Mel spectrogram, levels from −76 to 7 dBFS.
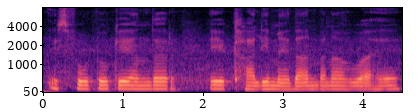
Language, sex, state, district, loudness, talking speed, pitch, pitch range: Hindi, male, Gujarat, Valsad, -16 LUFS, 135 wpm, 125 Hz, 120-130 Hz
